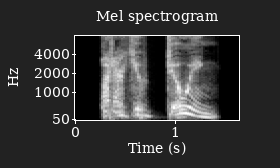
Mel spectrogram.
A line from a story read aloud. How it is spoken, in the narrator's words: Timber pulsed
